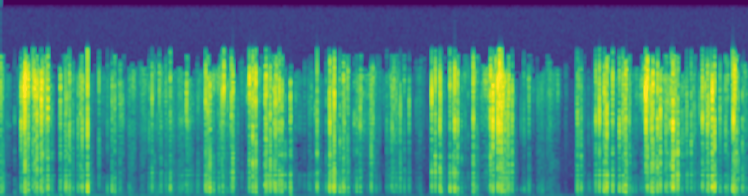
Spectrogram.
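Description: Long acrylic nails scratch a pink polyurethane foam donut squishy toy, producing dense, rapid bursts of dry, bright scraping and crackly rasping. The scratches come in quick clustered strokes with brief pauses, closely miked and quiet.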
